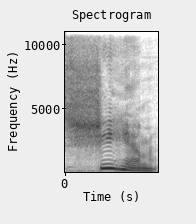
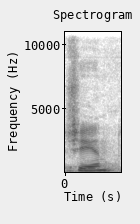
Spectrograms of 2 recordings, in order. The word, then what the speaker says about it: Sheeran: think about noise but Ed Sheeran it it's Sheehan right Edge Ed Sheeran yes Ed Sheeran I'm gonna say it right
